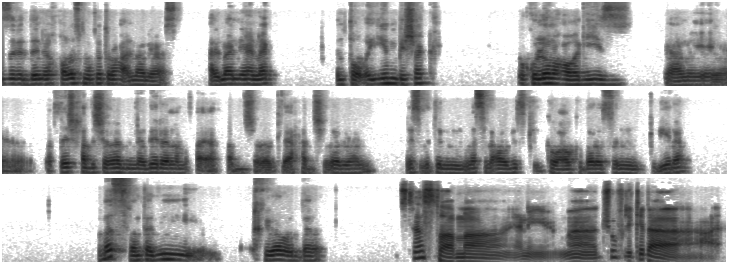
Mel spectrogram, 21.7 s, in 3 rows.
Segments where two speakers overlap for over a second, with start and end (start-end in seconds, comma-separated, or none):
none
